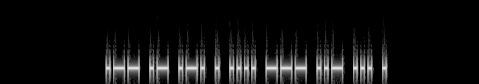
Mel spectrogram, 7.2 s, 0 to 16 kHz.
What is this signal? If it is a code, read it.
Morse code, heard as a keyed tone, about 22 wpm, 700 Hz. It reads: WAREHOUSE
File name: 9 Letter Words - First 3 Letters Given - 22wpm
